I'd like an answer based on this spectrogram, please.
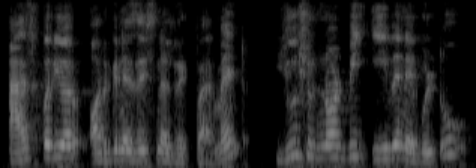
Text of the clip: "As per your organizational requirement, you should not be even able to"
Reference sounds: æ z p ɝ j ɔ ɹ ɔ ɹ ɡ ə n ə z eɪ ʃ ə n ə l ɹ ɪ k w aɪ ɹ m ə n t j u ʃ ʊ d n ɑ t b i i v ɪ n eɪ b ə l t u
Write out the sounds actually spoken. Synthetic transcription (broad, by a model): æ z f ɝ j ɔ ɹ ɔ ɹ ɡ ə n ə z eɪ ʃ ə n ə l ɹ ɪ k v aɪ ɹ m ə n t j u ʃ ʊ d n ɑ t b i i v ɪ n eɪ b ə l t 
